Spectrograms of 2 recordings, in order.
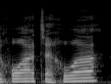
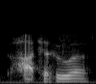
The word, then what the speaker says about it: Hautahua: I've been saying Huata Hua, H-A-U-T-A-H-U-A. – Yeah, we just say Hata Hua.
